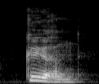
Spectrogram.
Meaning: plural of kuur
- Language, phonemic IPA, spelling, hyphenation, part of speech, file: Dutch, /kyrə(n)/, kuren, ku‧ren, noun, Nl-kuren.ogg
